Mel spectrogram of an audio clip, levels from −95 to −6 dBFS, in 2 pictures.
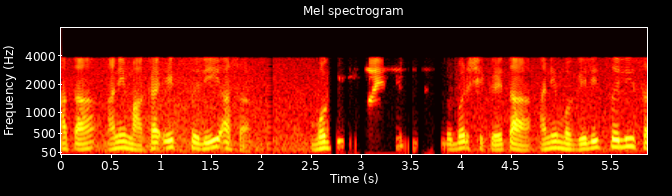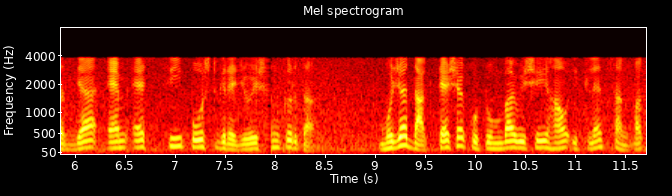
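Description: A telephone-coded speech recording shows two kinds of fault. Packet loss with pitch repetition occurs at 2.06 s and again at 7.9 s, each gap lasting 50 ms. The last pitch period is looped to fill the hole, so the speech holds on a brief buzzy note instead of dropping to silence, which sets it apart from a plain dropout. Between 2.68 and 3.95 s the speech sinks by as much as about 40 dB over roughly a second and a half. That pattern is likely speech suppression during double talk, where the echo canceller pulls down the near talker while the far side is also speaking. Unlike packet loss, this is a sustained gain dip lasting more than a second, not a short, abrupt hole.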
